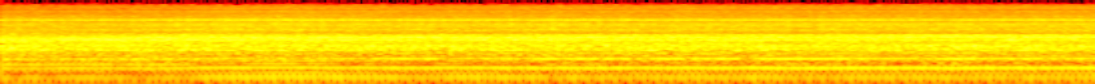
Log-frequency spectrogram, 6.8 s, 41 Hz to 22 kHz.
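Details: 2007 Ford Escape 2.3L four-cylinder at idle: constant rough grinding rasp from the AC compressor at the lower front right of the engine, found bad with a stethoscope; compressor replaced.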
